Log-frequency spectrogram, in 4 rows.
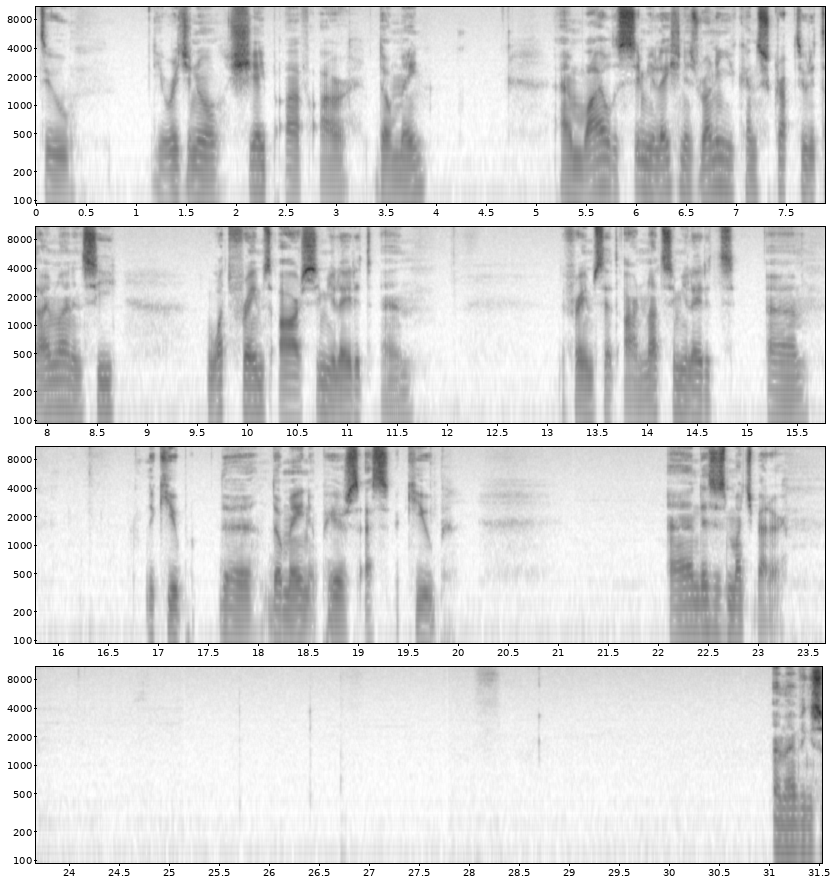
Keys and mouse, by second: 1.5-5.8 middle drag, 7.3 click, 11.1-12.8 ctrl+middle drag, 13.2 ctrl+click, 15.7-16.9 middle drag, 16.9 click, 19.3-21.1 middle drag, 23.5-26.4 middle drag, 27.5 click, 28.6-30.4 middle drag.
